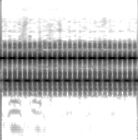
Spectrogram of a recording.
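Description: A telephone rings out a steady, loud electronic purring tone with a fast pulsing warble for a phone call, sounding alone without any voices.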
